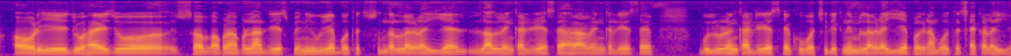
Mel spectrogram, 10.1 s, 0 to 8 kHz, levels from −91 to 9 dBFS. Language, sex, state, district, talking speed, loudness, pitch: Hindi, male, Bihar, Muzaffarpur, 260 wpm, -17 LUFS, 100 Hz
